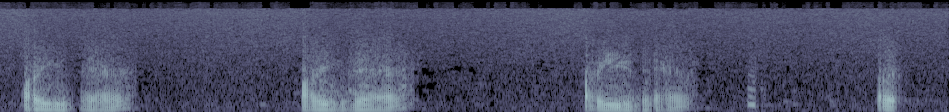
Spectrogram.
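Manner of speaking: very soft, hushed, whispered woman's voice. Retelling a prank ringtone that spoke to him: imitating a soft woman's voice. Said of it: "It's a woman's voice, really soft".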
